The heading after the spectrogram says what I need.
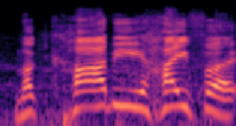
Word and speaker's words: Maccabi Haifa: So it's Maccabi Haifa is how you say it.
